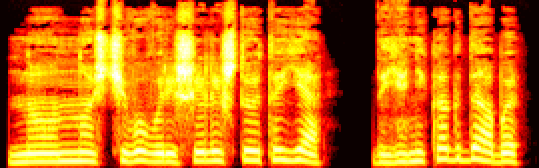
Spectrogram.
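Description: A man's voice: high voice, steady tone, a little fast, a little mellow, dry recording, clean studio sound, natural voice. A man reading an audiobook, voicing a frightened young princess who talks in a trembling, pleading way. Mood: anxious.

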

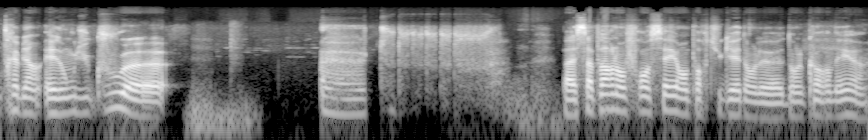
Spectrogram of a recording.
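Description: A man improvising narration as a tabletop game master, casual and halting, often repeating words as he goes. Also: medium pitch, no echo, muffled recording.

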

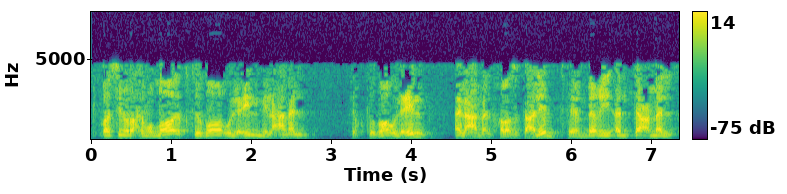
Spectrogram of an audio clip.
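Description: A man with an Egyptian Arabic accent teaching a religious lesson to a group. He asks the room questions and answers them himself, and he draws out vowels to demonstrate recitation. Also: on the high side. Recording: husky, phone-like lo-fi recording.

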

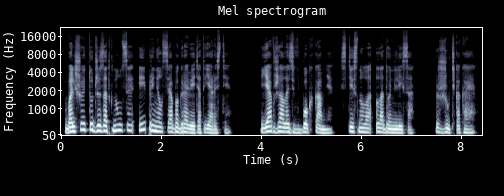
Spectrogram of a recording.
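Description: Woman reading a lively first-person story. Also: deep voice, moderate pace, no room sound, clean studio sound. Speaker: audiobook reader. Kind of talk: first-person audiobook narration.

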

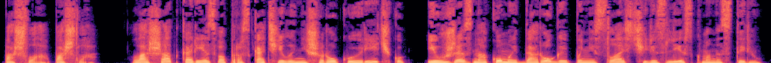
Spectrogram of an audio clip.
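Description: A woman narrating a detective audiobook in a steady storytelling manner, on a close studio mic. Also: on the low side, brisk, few pauses, no echo. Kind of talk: scripted narration.

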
